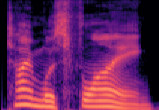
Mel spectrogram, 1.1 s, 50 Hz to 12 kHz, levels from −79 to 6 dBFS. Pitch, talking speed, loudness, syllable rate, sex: 165 Hz, 170 wpm, -14 LUFS, 2.9 syllables/s, female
